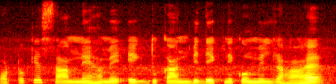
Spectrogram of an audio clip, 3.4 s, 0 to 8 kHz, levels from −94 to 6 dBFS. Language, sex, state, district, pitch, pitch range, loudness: Hindi, male, Assam, Sonitpur, 135 Hz, 130-145 Hz, -18 LUFS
